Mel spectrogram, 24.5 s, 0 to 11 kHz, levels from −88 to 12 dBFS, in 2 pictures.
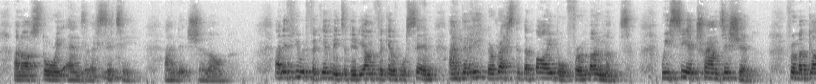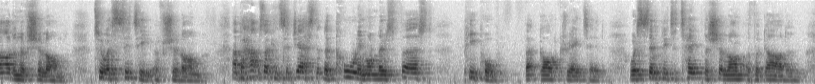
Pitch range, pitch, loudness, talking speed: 120-170 Hz, 140 Hz, -16 LUFS, 170 wpm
